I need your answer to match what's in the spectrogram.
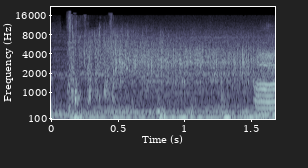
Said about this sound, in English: It's dripping, and it's dripping! It's melting the metal!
